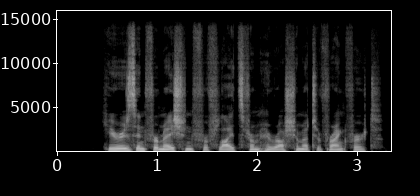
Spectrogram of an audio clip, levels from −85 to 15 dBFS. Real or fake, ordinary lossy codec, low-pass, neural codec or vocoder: real; none; 14.4 kHz; none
